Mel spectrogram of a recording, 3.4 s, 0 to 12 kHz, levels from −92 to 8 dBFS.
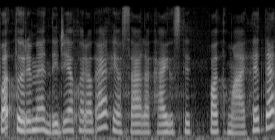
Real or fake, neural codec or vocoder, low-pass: fake; autoencoder, 22.05 kHz, a latent of 192 numbers a frame, VITS, trained on many speakers; 9.9 kHz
